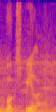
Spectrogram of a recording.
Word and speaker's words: Buch Spieler: So, I guess the first question is how do you pronounce the name of the store? Okay, yeah, common question, all right. So, "Book Speeler" One other way I do it instead of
